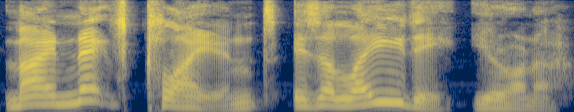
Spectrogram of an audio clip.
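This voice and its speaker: A man's voice: high-pitched, wildly swooping pitch, unhurried, fairly bright tone, no room sound, clean studio sound, voice pushed up, exaggerated voice. A man voicing a timid male defence lawyer who hesitates and pleads with the judge. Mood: pleading.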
